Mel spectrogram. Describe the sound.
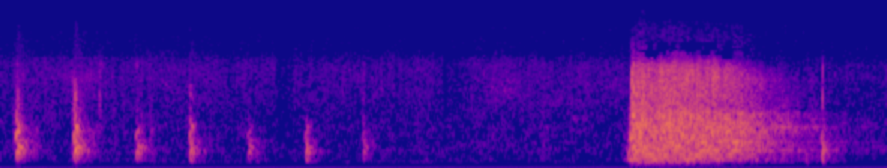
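Gunshots in a radio drama western: seven evenly spaced sharp pops that fade step by step, then a sudden, loud, sustained burst of noise that tails off, followed by one more faint pop.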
